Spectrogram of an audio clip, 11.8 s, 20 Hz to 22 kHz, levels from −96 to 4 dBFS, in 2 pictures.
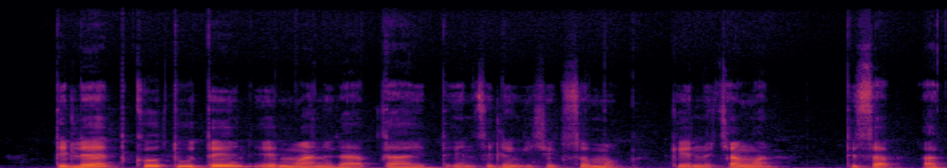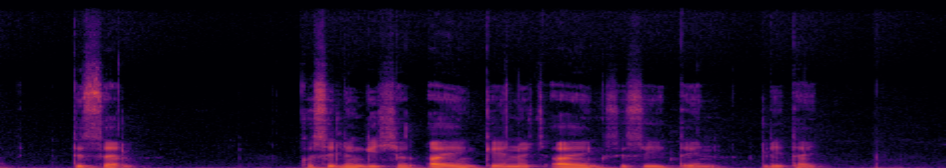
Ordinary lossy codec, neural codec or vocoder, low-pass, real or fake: none; none; none; real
